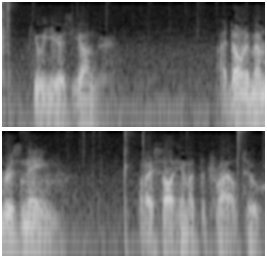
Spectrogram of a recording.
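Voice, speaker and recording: An actor playing a stern young rancher in a radio western, talking in blunt, emphatic frontier phrases. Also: male voice, sits low, normal speed, fairly bright tone. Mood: grim, intense. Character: stern, hearty young rancher, protective brother, fixed in opinions. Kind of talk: 1950s radio western acting. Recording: dull, noisy vintage radio recording.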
